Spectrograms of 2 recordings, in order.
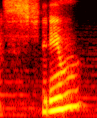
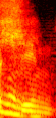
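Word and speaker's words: Schim: S-H, S-C-H-I-M. Sí. Scheme. – Ah, Scheme, sí.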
